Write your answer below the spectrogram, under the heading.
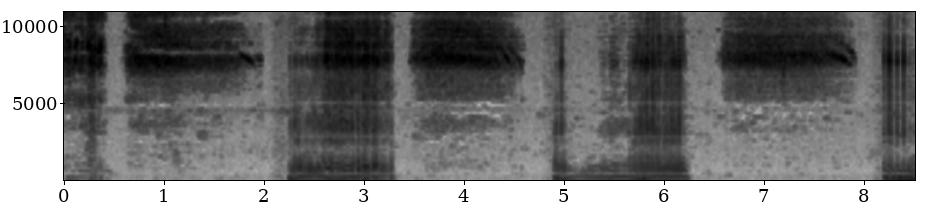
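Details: Tayen and Lilu, two house cats with colds, snore steadily while asleep, each breath a loud, hoarse, rattling rasp with a nasal buzz, about one every three seconds, alternating with hissy exhalations.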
